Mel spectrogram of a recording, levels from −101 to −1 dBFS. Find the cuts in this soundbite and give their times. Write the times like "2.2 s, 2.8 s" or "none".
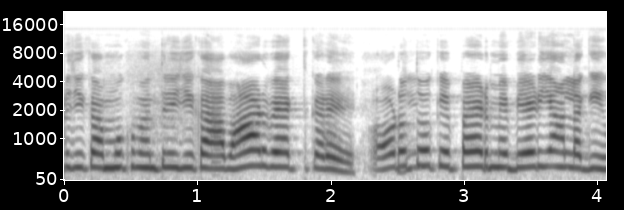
2.2 s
